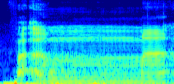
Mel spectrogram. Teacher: Pakai tasydid ya. Kalau ma pakai tasydid itu digunakan berapa harakat? 3 harakat. Fa amma ya, itu digunakan selama 3 harakat, dipanjangkan. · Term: gunnah musyaddah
